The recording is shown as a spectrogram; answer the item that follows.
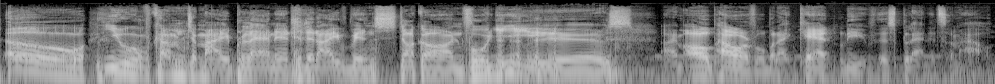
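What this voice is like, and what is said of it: Hammy, throat-straining Armus voice. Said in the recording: “I love how hammy the voice actor is... Does a number on the throat trying to do that voice.”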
